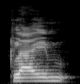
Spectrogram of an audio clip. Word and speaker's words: climb: Whenever there is a combination of M and B at the end of a word, then B is not pronounced.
